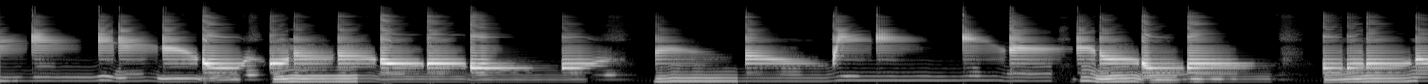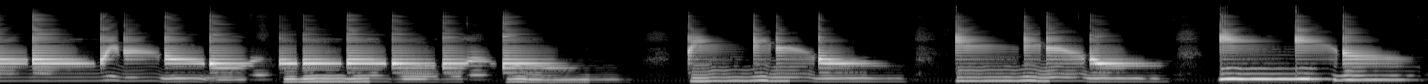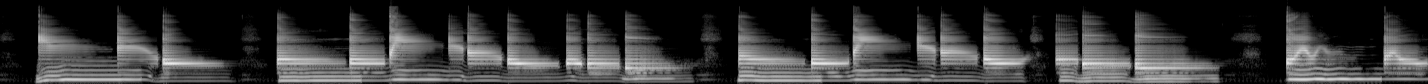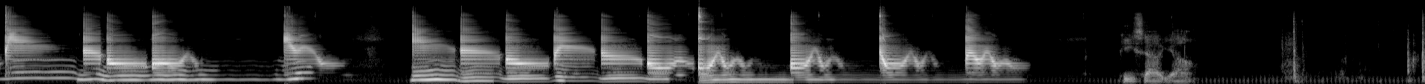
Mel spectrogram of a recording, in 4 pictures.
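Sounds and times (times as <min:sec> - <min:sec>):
jaw harp twanging: 0:00.0 - 0:20.4, 0:21.2 - 0:25.9, 0:29.0 - 0:40.8, 0:41.4 - 0:45.0, 0:45.7 - 0:46.3, 0:47.0 - 0:53.2.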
